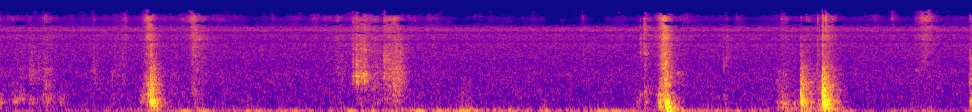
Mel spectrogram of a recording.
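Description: A hiker's footsteps and gear knocking on a rocky mountain trail: a few sparse, irregular knocks, one about a second and a half in, a softer scuff near four seconds, a sharp knock near seven seconds and two quick ones about a second later.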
